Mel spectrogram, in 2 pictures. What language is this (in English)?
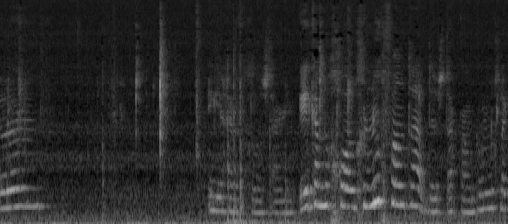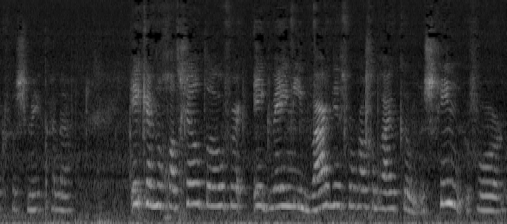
Dutch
